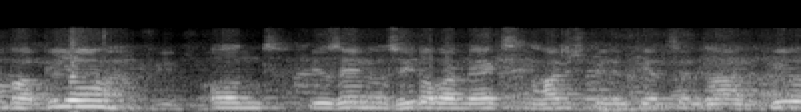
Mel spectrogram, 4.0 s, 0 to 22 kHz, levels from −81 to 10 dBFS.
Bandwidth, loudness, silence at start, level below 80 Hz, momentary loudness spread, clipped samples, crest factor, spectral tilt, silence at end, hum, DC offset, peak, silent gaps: 8 kHz; -14 LUFS; 0 s; -46 dBFS; 10 LU; 0.3%; 14 dB; -8 dB/octave; 0 s; none; under 0.1%; 0 dBFS; none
